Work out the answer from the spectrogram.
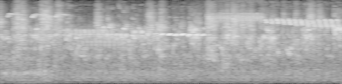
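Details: Budgerigars keep up lively chatter of raspy squawks and chirps, then a sustained trilled run of rapid repeated notes near the end.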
